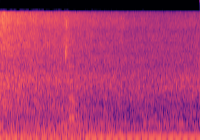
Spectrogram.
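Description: A steady low hum under a constant background hiss.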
